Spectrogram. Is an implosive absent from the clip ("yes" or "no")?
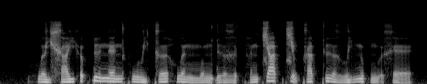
no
